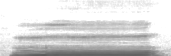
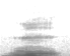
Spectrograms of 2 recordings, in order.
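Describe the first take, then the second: First: The vowel is drawn out long. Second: The vowel is said short. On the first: "kita akan tambah lagi satu huruf u kat belakang, jadi mu" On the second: "Baris depan tadi bunyi dia mu"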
